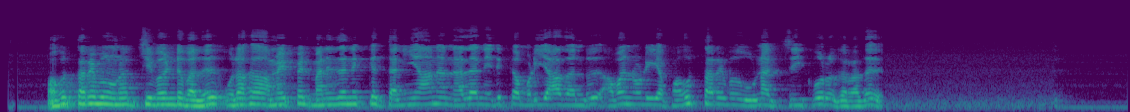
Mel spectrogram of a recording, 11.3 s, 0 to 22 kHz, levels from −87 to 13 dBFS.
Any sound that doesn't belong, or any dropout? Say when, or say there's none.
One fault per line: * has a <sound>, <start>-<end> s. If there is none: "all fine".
all fine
